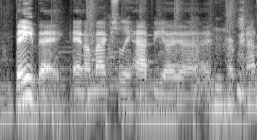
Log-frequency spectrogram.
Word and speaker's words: Bebe: It's pronounced Bebe, and I'm actually happy I pronounced it right.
